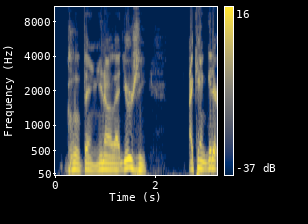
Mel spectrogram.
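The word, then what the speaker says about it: Jiří: the little clicky thingy but his name is pronounced yerzy but i can't i can't do that little thing you know that jersey i can't get it right but anyway i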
